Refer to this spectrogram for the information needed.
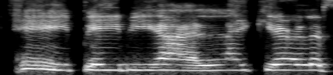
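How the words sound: It is said in a young, girlish voice.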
